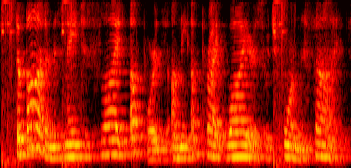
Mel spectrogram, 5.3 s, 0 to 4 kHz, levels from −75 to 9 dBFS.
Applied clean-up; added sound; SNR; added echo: none; Coin (dropping); 11 dB; reverberation time 0.6 s.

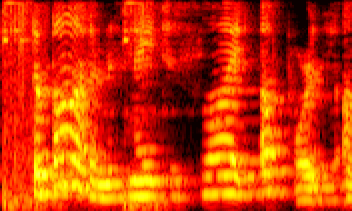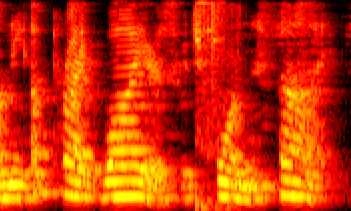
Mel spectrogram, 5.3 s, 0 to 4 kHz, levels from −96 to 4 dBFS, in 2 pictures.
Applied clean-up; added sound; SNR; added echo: classical method WPE with log-MMSE.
